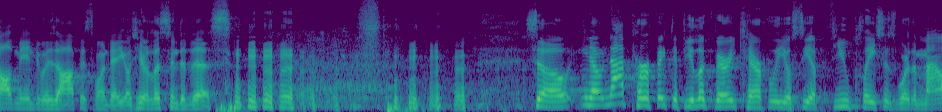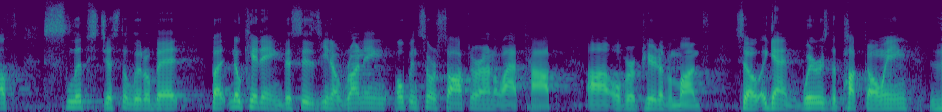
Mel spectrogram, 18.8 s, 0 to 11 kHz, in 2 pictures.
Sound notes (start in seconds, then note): 2.2 laughing; 2.2 audience laughing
